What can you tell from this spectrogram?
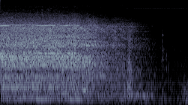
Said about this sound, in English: And if not, put it in the blender.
